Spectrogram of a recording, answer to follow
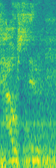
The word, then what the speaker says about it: Houston: a sign, add, subtract, or simply count above Hston Street, you'll never get lost. And please remember, in New York, it's Hston, Texas, the same word is pronounced Houston.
